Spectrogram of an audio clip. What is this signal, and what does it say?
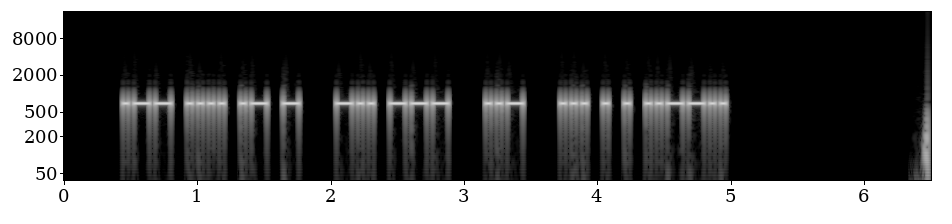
Morse code, heard as a keyed tone, about 32 wpm, 700 Hz. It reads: WHAT DO U SEE?
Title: Sentences from Top 100 Words and Abbreviations 30wpm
